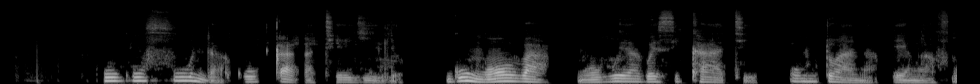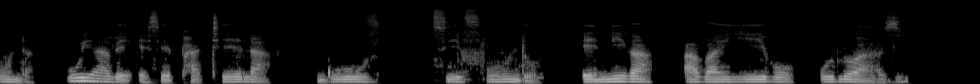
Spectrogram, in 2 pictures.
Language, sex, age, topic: North Ndebele, male, 18-24, health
